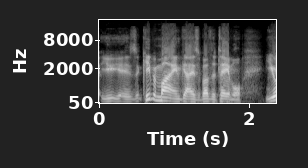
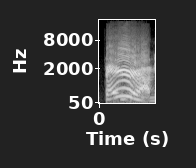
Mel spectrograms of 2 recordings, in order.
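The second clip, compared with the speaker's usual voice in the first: high, loud comic-book bam; loud impact "bam"; 11 semitones higher, 8 dB louder than usual. Acted. Game master narrating a headbutt, loud impact bam. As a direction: punch it out like a hit landing.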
